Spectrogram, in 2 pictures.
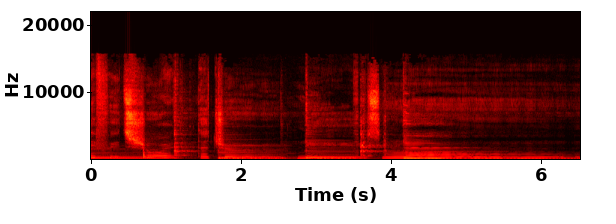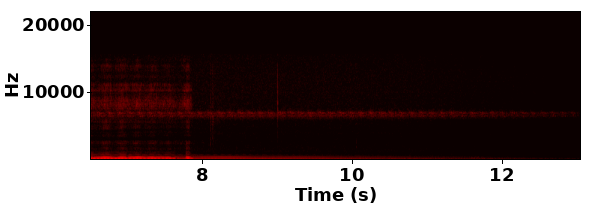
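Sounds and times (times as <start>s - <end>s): man humming a note: 0.0s - 8.2s
acoustic guitar chord ringing: 0.0s - 11.9s.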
